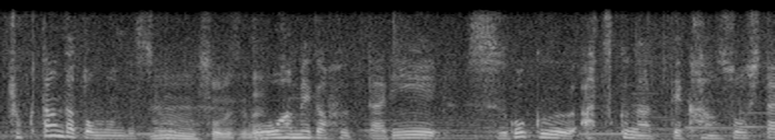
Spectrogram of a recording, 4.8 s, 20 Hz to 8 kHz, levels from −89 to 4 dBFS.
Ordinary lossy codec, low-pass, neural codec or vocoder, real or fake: none; 7.2 kHz; none; real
